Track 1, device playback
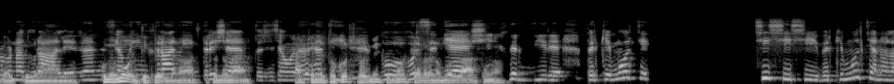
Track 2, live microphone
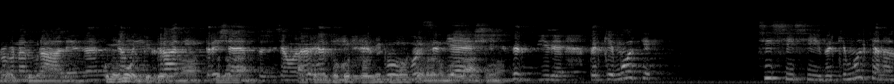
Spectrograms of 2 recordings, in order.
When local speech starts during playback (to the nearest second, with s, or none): none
